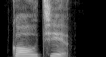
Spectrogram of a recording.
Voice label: "告诫", Chinese

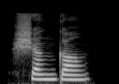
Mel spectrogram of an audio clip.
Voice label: "山冈", Chinese

